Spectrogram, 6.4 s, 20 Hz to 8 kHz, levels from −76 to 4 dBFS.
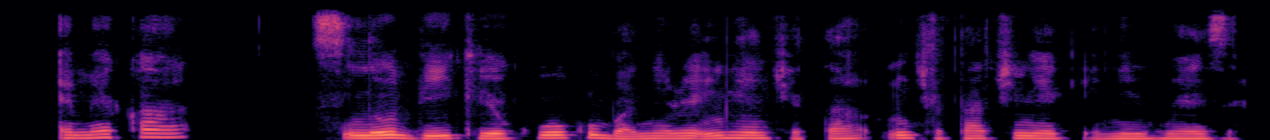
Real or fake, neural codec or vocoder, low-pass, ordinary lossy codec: fake; codec, 16 kHz, 4 kbps, X-Codec, WavLM features, trained on Multilingual LibriSpeech; 7.2 kHz; none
